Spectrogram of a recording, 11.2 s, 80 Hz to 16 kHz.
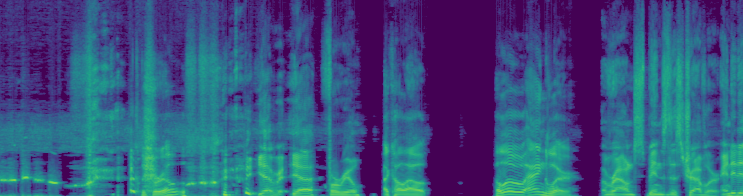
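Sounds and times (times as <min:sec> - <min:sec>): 
person whistling a brief bright tune: 0:00.0 - 0:01.8, 0:02.7 - 0:03.4
laughter: 0:01.2 - 0:04.7
speech: 0:02.1 - 0:06.5, 0:07.4 - 0:11.1.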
